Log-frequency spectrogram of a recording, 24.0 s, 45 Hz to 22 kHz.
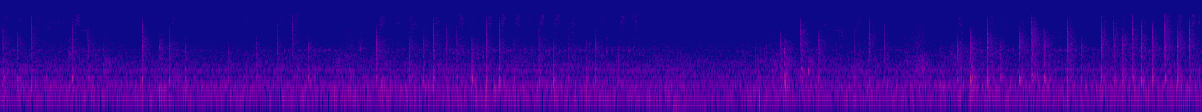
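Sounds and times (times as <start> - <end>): chalk tapping and scratching: 0.0 - 2.2, 2.8 - 4.0, 4.8 - 6.4, 7.5 - 12.9, 15.5 - 24.0
low room hum: 0.0 - 24.0.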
